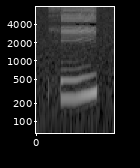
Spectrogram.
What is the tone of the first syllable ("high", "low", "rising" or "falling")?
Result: rising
